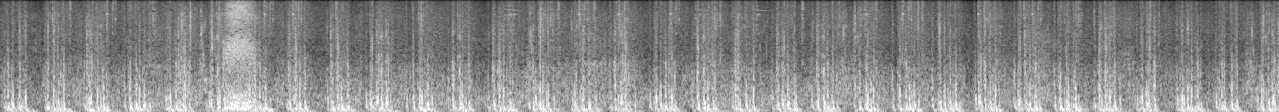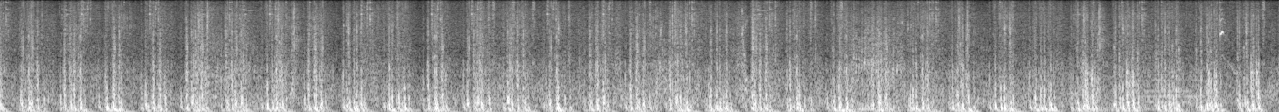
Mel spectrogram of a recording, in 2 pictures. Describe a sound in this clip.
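A horse gallops on a dirt path, hooves thudding.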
